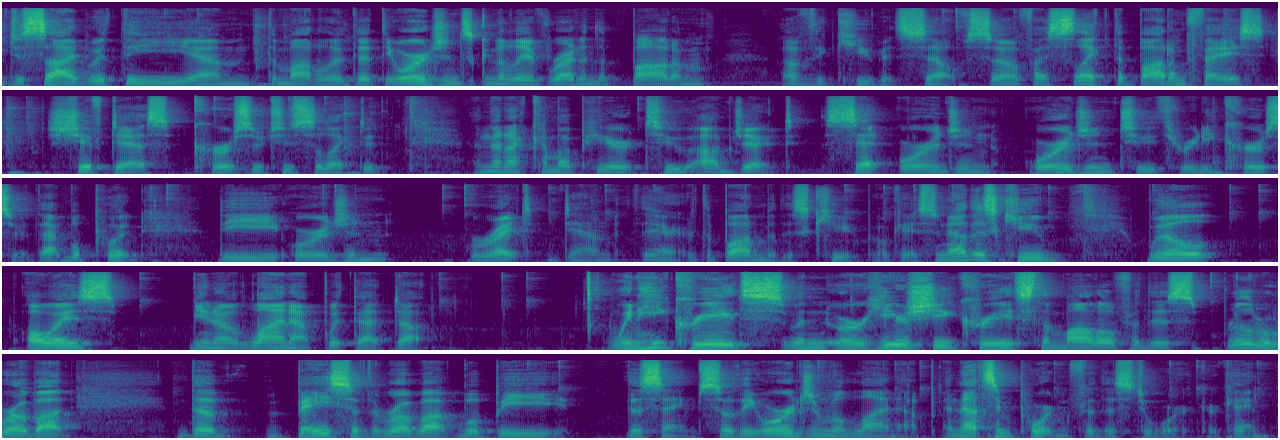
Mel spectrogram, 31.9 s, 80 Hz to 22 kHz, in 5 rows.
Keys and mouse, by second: 0.0 middle click, 0.7 middle click, 1.2 Tab, 5.0 middle click, 6.3 shift+s, 7.7 middle click, 8.0 Tab, 9.6-13.4 drag, 13.5-15.0 drag, 15.5 middle click, 15.9 middle click, 17.1 middle click, 17.4 middle click, 17.9 middle click, 18.8 middle click, 19.6 middle click, 21.1 middle click, 21.6 middle click, 25.0 click, 25.3 middle click, 28.1 middle click, 29.9 middle click, 30.7 middle click, 31.3 middle click, 31.7 shift+middle click.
